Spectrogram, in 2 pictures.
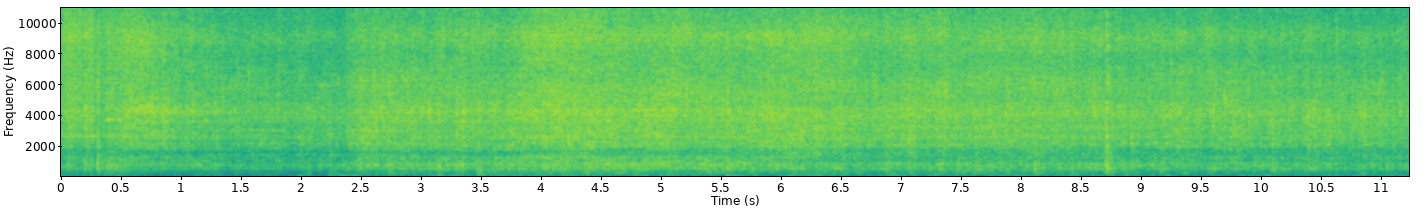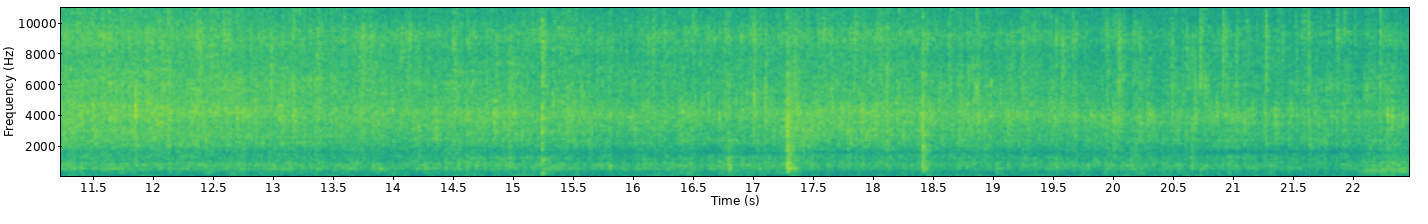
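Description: Cubed raw potatoes sizzling loudly as they go into hot mustard oil in a metal kadhai, stirred with a slotted metal spatula that clinks against the pan a few times. The sizzle is strongest at the start and slowly dies down.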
